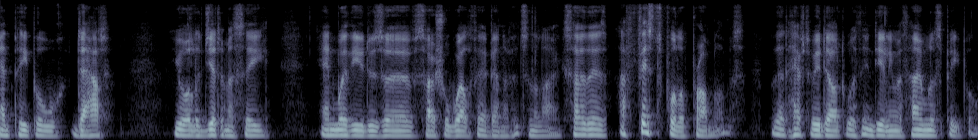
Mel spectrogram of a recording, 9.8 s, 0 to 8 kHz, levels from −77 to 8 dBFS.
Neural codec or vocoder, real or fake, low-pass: none; real; 7.2 kHz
